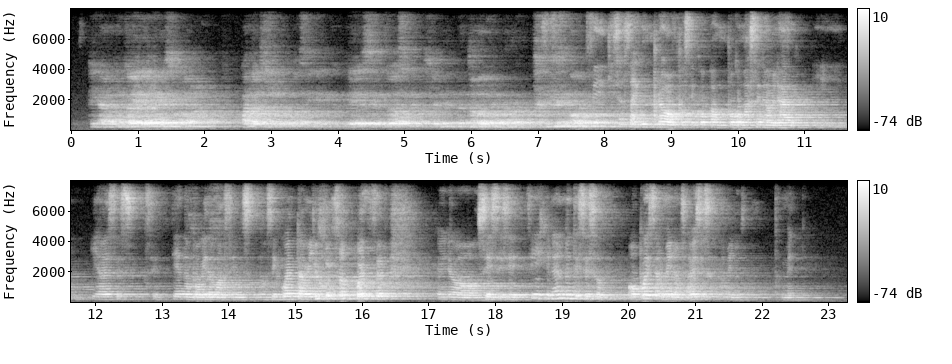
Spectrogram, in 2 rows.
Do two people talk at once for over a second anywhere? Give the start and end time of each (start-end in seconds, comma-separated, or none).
none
